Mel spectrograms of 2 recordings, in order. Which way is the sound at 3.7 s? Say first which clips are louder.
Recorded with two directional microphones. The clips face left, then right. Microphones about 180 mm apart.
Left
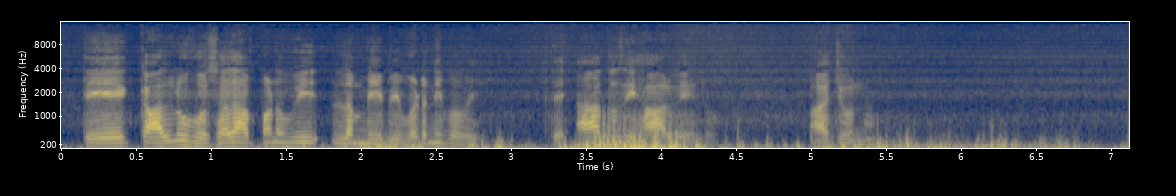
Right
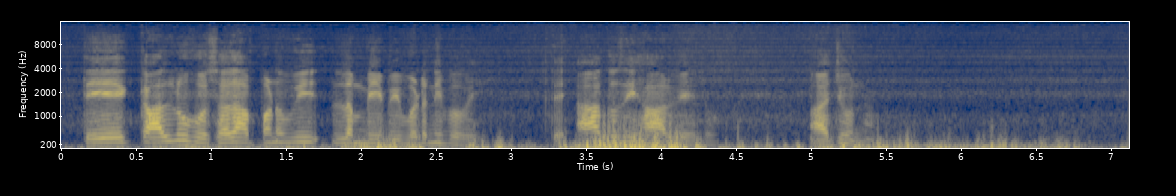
Left 1 dB; 20° left (ahead or behind).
